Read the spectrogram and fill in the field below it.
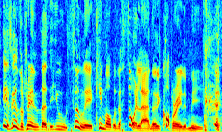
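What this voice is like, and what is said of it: Character voice with a lisp. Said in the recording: “Why has your voice changed? ... My voice has changed ... I've applied a bit more of a lisp.”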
